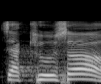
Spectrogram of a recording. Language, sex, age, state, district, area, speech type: Odia, female, 60+, Odisha, Dhenkanal, rural, read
